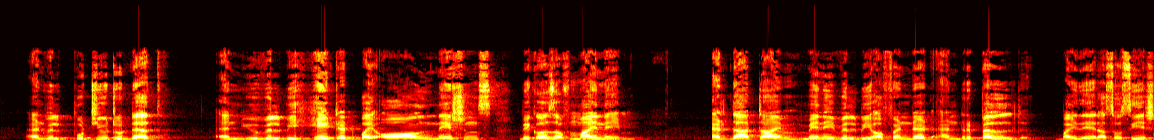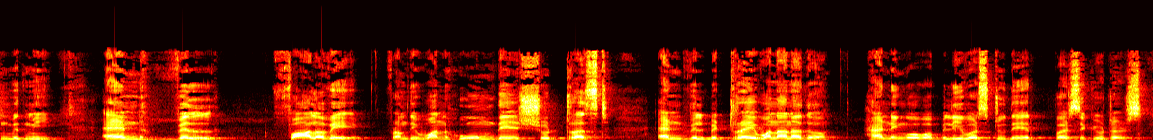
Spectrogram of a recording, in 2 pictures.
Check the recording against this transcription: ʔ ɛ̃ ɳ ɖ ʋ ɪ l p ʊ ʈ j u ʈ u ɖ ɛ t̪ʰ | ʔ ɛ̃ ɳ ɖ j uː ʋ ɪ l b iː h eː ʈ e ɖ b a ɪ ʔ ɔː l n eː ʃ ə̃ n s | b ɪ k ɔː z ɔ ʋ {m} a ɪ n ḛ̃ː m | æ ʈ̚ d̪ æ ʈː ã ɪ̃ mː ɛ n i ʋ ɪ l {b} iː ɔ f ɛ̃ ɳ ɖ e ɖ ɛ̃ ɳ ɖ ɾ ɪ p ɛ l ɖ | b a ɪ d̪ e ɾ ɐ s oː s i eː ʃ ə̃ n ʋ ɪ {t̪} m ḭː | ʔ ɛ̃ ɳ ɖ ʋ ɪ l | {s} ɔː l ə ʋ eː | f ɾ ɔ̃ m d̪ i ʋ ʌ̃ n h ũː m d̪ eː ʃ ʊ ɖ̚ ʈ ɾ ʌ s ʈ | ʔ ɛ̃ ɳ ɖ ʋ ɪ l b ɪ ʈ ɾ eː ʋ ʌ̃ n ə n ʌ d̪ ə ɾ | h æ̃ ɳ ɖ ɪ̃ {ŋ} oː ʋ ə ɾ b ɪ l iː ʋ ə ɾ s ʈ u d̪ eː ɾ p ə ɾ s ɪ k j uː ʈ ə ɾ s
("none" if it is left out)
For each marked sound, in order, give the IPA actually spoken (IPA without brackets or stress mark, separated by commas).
m, b, d̪, f, ŋ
